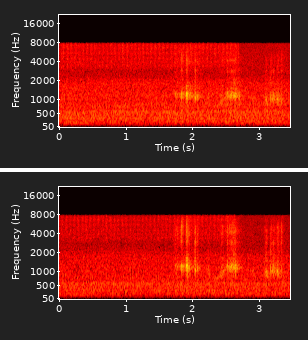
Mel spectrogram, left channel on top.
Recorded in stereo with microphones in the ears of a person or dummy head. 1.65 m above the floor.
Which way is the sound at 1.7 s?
25° right (ahead or behind).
